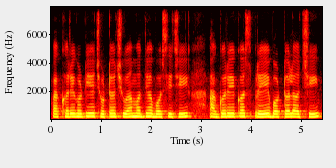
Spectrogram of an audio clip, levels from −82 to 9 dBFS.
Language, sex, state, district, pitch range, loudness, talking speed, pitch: Odia, female, Odisha, Nuapada, 200-215 Hz, -11 LUFS, 130 wpm, 210 Hz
